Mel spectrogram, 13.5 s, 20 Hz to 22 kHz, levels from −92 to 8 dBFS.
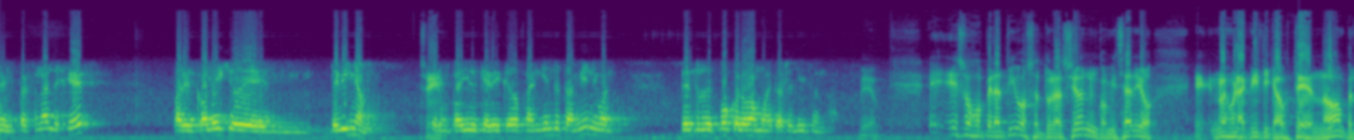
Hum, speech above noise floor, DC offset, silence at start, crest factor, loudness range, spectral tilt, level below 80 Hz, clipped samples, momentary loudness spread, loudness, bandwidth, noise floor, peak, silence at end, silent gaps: none; 27 dB; under 0.1%; 0 s; 12 dB; 4 LU; -6 dB/octave; -42 dBFS; under 0.1%; 17 LU; -12 LUFS; 15 kHz; -39 dBFS; 0 dBFS; 0 s; none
